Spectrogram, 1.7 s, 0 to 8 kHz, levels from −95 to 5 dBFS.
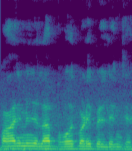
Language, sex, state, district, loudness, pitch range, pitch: Garhwali, male, Uttarakhand, Tehri Garhwal, -21 LUFS, 130-140 Hz, 135 Hz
